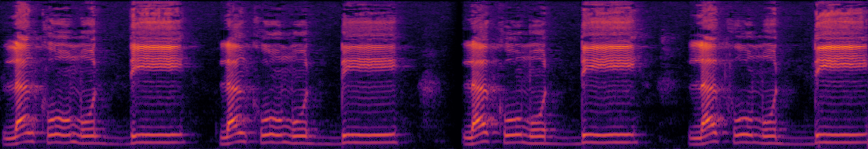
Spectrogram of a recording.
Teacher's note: Huruf mim masuk terus pada dal yang bersabdu ini. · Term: Idgham syamsi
